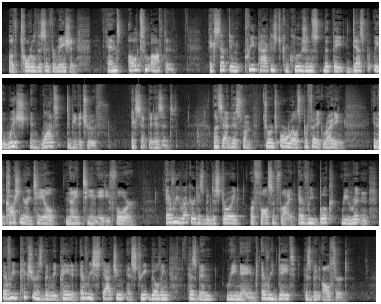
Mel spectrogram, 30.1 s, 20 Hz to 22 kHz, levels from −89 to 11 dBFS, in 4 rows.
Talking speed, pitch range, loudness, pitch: 130 wpm, 145-175 Hz, -13 LUFS, 165 Hz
